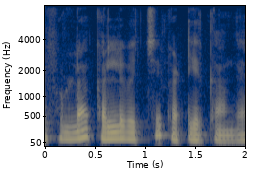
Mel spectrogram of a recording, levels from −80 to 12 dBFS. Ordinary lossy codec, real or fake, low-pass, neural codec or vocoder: none; real; none; none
